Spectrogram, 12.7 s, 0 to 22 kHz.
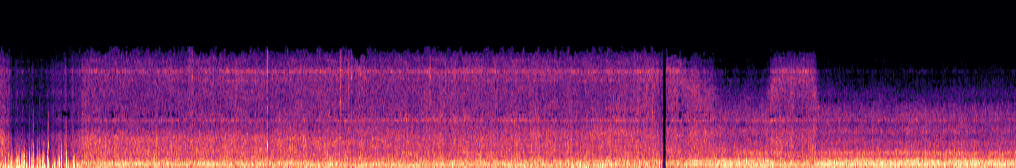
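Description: Loud, steady cabin noise of a Cessna 208B Grand Caravan's single turboprop engine and propeller, mixed with a rumble that fits the wheels on the runway during the landing roll. A steady hum joins in about two-thirds of the way through.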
